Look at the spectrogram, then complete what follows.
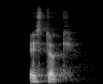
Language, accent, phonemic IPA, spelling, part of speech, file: French, France, /ɛs.tɔk/, estoc, noun, LL-Q150 (fra)-estoc.wav
- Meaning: 1. trunk or stump of a tree 2. stock, heritage 3. a kind of sword, rapier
